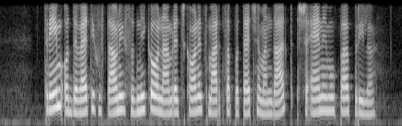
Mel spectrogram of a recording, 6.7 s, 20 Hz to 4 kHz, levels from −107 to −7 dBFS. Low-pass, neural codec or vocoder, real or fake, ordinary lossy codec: 3.6 kHz; none; real; none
